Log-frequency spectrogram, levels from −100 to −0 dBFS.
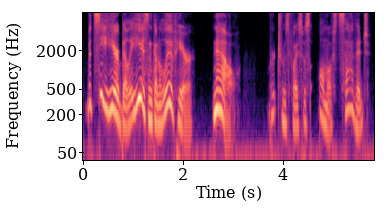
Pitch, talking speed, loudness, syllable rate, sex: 195 Hz, 155 wpm, -19 LUFS, 5.7 syllables/s, female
